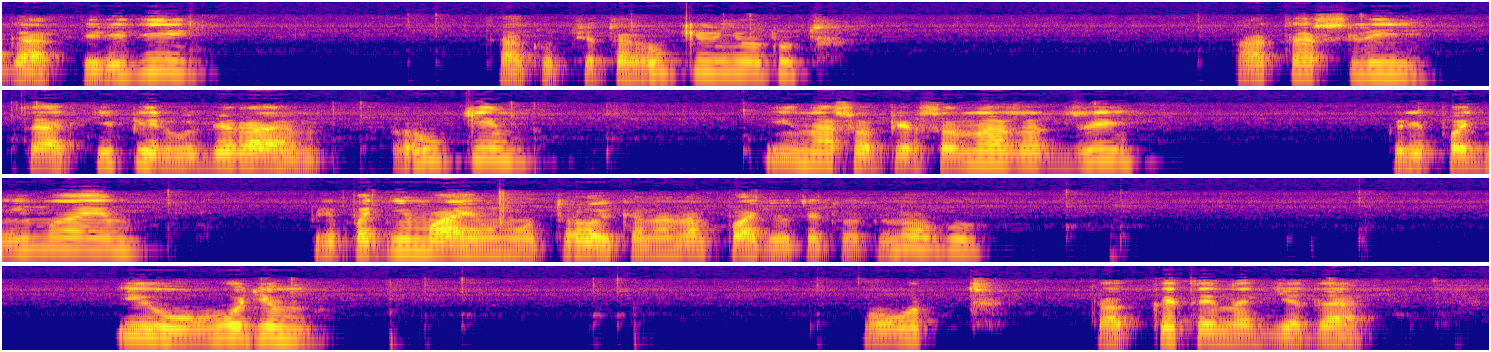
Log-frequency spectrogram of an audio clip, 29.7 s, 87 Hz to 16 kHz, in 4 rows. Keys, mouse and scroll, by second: 0.1-1.1 middle drag, 2.1 click, 2.7 middle click, 6.2 click, 7.6 click, 9.1 shift+click, 10.0 shift+click, 10.5 middle click, 11.7-13.0 drag, 14.7-15.9 drag, 16.6 click, 17.4 KP_3, 18.8-20.4 drag, 20.6-21.8 middle drag, 23.7 click, 24.4 shift+click, 25.3 shift+click, 26.7-29.1 drag.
